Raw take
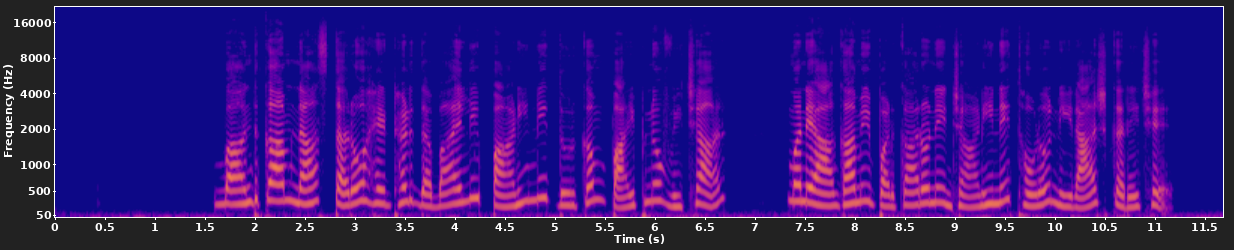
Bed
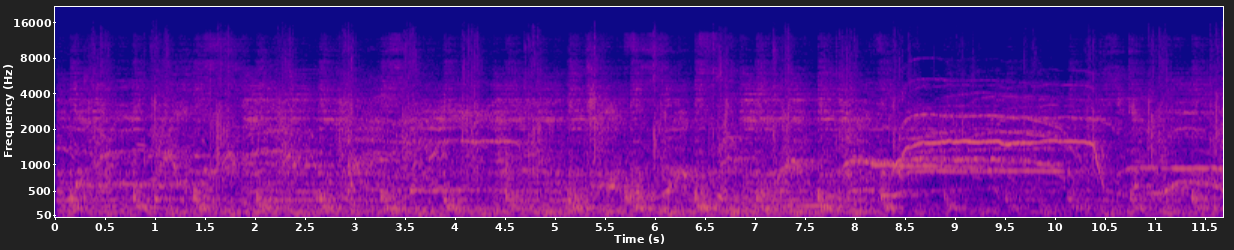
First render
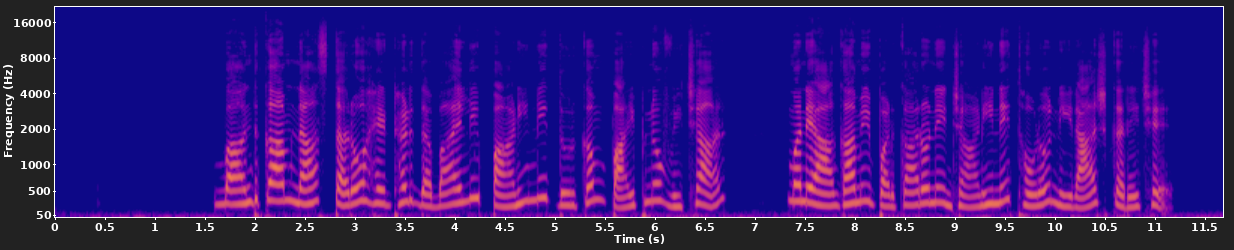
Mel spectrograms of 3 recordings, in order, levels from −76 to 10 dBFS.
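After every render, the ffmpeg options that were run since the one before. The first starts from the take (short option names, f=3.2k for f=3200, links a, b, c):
-af anull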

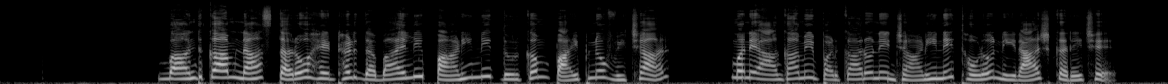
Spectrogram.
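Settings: -filter_complex "[0:a]asettb=1/sr,asplit=3[a][b][c];[a]atrim=end=7.424[d];[b]atrim=start=7.42:end=8.88,asetpts=PTS-STARTPTS,afade=t=in:d=0.004:c=qsin,afade=t=out:st=1.456:d=0.004:c=qsin,acrossover=split=150|3000[e][f][g];[f]acompressor=threshold=-26dB:ratio=6:attack=3.2:release=140:knee=2.83:detection=peak[h];[e][h][g]amix=inputs=3:normalize=0[i];[c]atrim=start=8.876[j];[d][i]acrossfade=d=0.004:c1=hsin:c2=qsin[k];[k][j]acrossfade=d=0.004:c1=qsin:c2=hsin"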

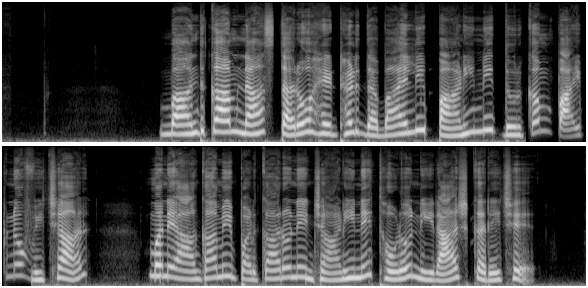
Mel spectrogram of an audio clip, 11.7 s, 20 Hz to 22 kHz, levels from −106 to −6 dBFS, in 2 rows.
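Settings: -filter_complex "[0:a]asettb=1/sr,asplit=3[a][b][c];[a]atrim=end=5.234[d];[b]atrim=start=5.23:end=6.14,asetpts=PTS-STARTPTS,afade=t=in:d=0.004:c=qsin,afade=t=out:st=0.906:d=0.004:c=qsin,highpass=770[e];[c]atrim=start=6.136[f];[d][e]acrossfade=d=0.004:c1=hsin:c2=qsin[g];[g][f]acrossfade=d=0.004:c1=qsin:c2=hsin"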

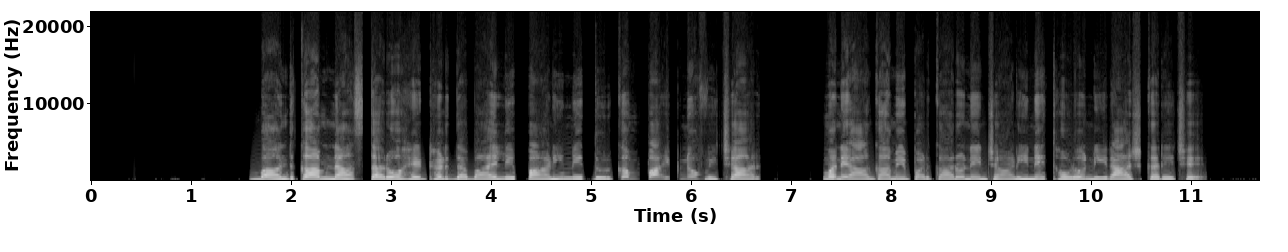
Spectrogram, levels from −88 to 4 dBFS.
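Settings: -af "aeval=exprs='sgn(val(0))*max(abs(val(0))-0.00282,0)':c=same"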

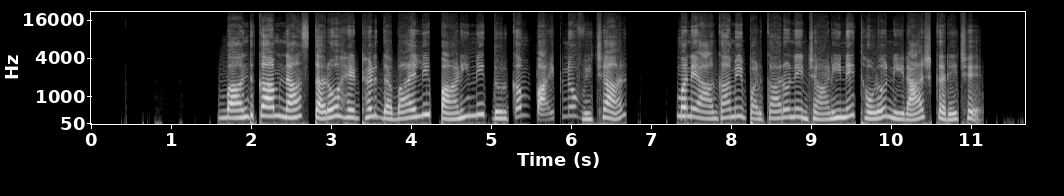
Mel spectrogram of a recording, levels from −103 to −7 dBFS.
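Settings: -af "volume=-3dB"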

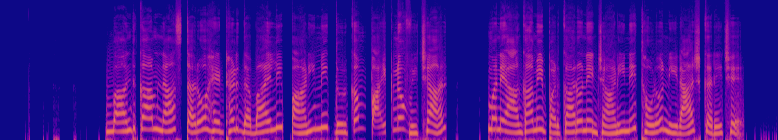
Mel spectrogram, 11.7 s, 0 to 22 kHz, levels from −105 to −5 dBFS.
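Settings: -af "alimiter=limit=-23.5dB:level=0:latency=1:release=19,acompressor=threshold=-41dB:ratio=6"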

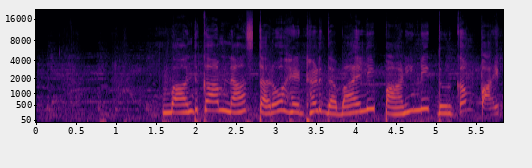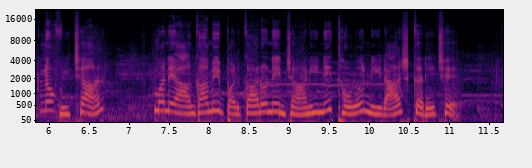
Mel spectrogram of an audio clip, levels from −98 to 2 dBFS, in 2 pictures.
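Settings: -filter_complex "[1:a]volume=-33.5dB[a];[0:a][a]amix=inputs=2:normalize=0"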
